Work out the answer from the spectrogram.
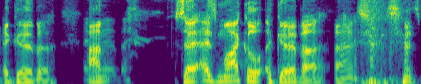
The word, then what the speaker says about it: Gerber: Correct pronunciation. Gerber.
